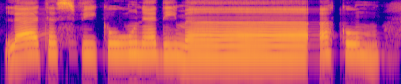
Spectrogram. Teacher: لا تسفکون دماءکم، اب اس میں خاص توجہ، میثاقکم کے بعد لام کا حرف آ رہا ہے اور دماءکم کے بعد واو کا حرف آ رہا ہے، تو یہاں پر آپ نے اظہار شفوی کرنا ہے، یعنی میم پر کسی طرح کا غنہ نہیں ہوگا، آواز ناک میں نہیں جائے گی میم کی، بلکہ بہت کلیئرلی پڑھی جائے گی اور ادائیگی کوئکلی کی جائے گی۔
